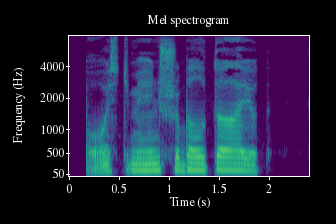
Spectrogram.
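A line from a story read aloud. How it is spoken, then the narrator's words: Hoarse mutter. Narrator (Russian): хрипло пробормотал любимый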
